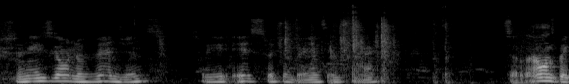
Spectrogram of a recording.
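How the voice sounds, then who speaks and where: Amid noticeable background noise, a man speaks at a moderate pace and medium pitch with fairly even intonation and long, frequent pauses. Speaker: hobbyist video creator running a wrestling draft. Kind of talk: casual solo commentary.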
